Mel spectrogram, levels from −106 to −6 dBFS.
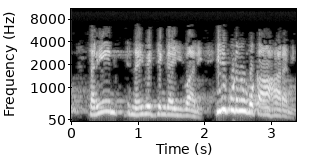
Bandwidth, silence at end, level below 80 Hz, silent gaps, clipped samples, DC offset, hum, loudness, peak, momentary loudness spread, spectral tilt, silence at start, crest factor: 6.2 kHz; 0 s; -70 dBFS; none; under 0.1%; under 0.1%; none; -15 LUFS; -2 dBFS; 8 LU; -6.5 dB/octave; 0 s; 14 dB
